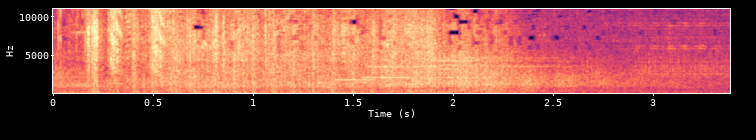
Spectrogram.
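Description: Gunfire and electric crackling burst loudly in a game.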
